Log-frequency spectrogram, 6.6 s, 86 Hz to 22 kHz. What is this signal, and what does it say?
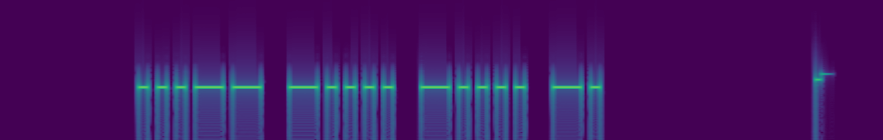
Morse code, heard as a keyed tone, about 17 wpm, 700 Hz. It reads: 366N
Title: Common Cut Numbers - 4-Digit 17wpm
